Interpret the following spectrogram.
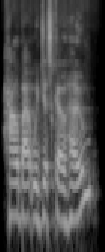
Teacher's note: the suggestion with the rising tone sounds more like a real question because it sounds more indirect and hesitant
